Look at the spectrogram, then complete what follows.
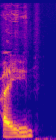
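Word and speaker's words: عين: You need to pronounce this letter from the bottom of your throat. Ain, Ain, Ghain.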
